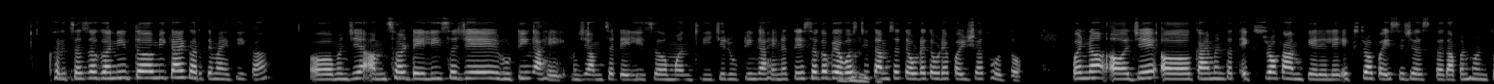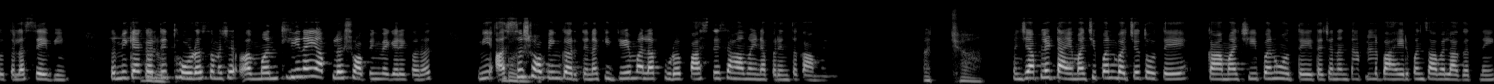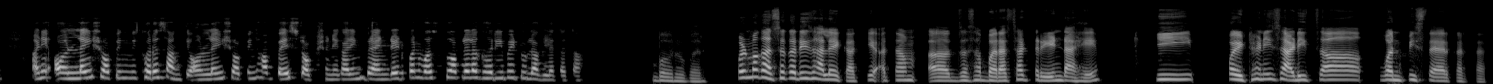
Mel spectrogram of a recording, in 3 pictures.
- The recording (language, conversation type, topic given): Marathi, podcast, तुझ्या स्टाइलमध्ये मोठा बदल कधी आणि कसा झाला?
- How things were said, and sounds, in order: tapping; in English: "रुटीन"; in English: "रुटीन"; horn; other background noise; distorted speech; in English: "शॉपिंग"; in English: "शॉपिंग"; in English: "शॉपिंग"; in English: "शॉपिंग"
